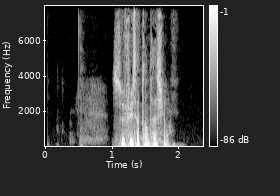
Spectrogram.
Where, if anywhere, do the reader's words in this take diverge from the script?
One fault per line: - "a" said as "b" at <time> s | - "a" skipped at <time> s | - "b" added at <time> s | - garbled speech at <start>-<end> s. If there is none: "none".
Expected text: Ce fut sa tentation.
none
